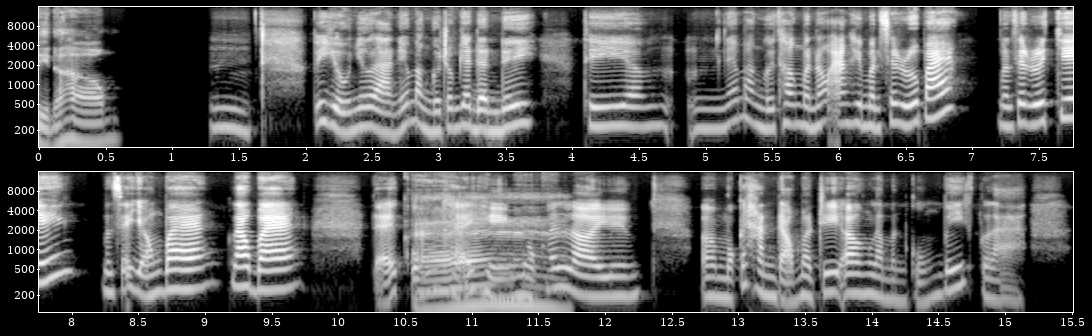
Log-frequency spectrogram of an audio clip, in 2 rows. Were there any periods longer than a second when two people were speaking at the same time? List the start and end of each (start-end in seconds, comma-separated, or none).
10.6-11.8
